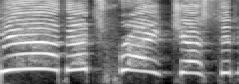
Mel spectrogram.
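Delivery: very high, squeaky puppet voice. Describing a pizza commercial, quoting a puppet that chimes in: high puppet voice. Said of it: "a puppet and a high voice that goes".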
